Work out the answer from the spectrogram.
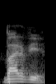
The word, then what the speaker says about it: Vita Vea: So it's going to be either Vita Vea. Mm-hmm. Am I saying it right? Vita Vea? Vita Vea. Vita Vea.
